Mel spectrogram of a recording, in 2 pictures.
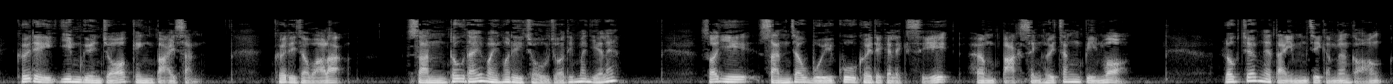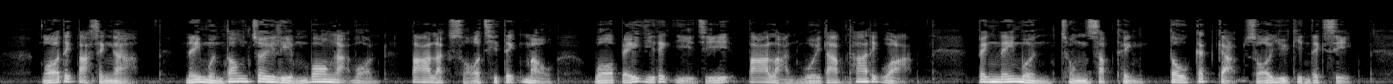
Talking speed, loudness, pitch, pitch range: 210 characters per minute, -15 LUFS, 95 Hz, 85-115 Hz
